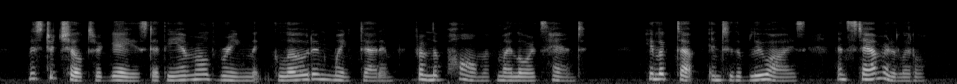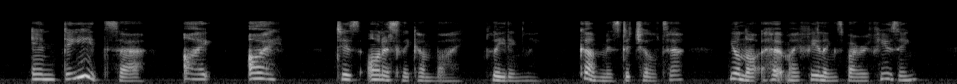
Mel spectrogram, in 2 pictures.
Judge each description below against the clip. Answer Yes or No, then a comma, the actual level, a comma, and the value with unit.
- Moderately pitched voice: No, high, 195 Hz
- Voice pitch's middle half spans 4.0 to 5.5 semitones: Yes, average, 4.5 semitones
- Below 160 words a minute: Yes, average, 150 wpm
